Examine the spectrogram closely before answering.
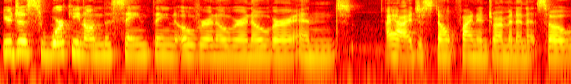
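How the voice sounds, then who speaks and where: A woman talks at a fairly quick pace and a medium pitch, her intonation monotone and flat. Audible room echo surrounds her voice. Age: 20s. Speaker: university student. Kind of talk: podcast interview.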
